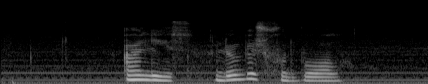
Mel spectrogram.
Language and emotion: Russian, sad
